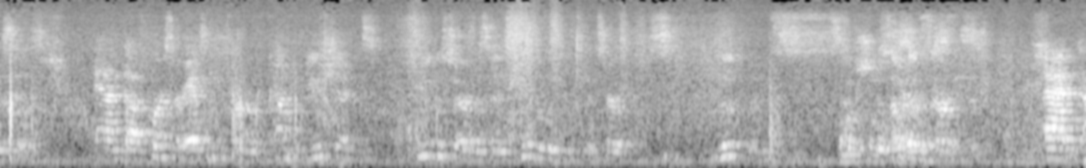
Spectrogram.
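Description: An elderly woman speaks calmly to a group.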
